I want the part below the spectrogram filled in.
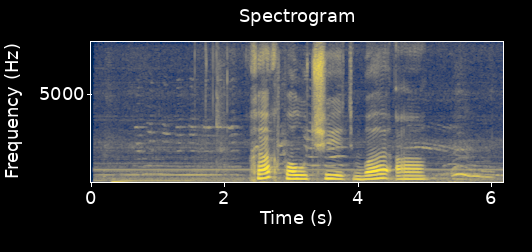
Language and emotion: Russian, neutral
